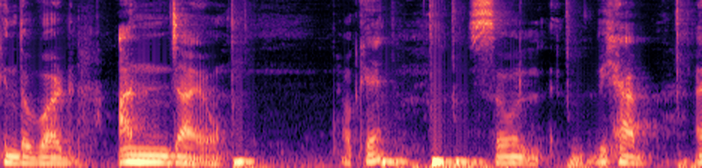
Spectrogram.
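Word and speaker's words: 앉아요: So we will pronounce it as anjayo. So you see that this chiyat has combined with a and is being pronounced as ja because it's in the middle position. If you remember the Hangul pronunciation rule that we have studied, it's ja, so anjayo.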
